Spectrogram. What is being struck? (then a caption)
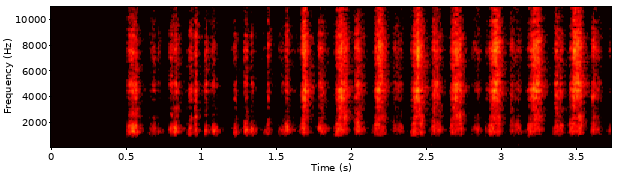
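Wax-coated scratch-art paper pad scraped with a wooden stylus. A wooden stylus scratches repeatedly across the black coating of a flat, spiral-bound, wax-coated scratch-art paper pad, filling in a flower. After half a second of near silence, about 20 quick, dry, bright scraping strokes follow at a fairly steady pace, with a hissy rasp centred around 1.3 kHz and almost no low end. Each stroke stops short with no ring.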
